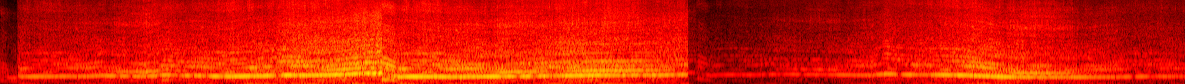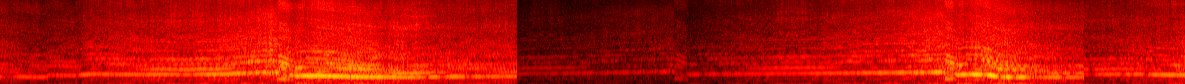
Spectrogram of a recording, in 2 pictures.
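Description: A racing car engine revs hard, rising and falling in pitch with gear changes.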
